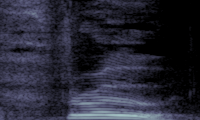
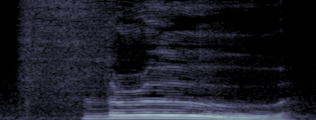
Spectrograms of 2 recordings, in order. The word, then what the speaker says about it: through: Through, somebody's put through, that's the word, through. Ooh, that's that ooh sound, ooh, through.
